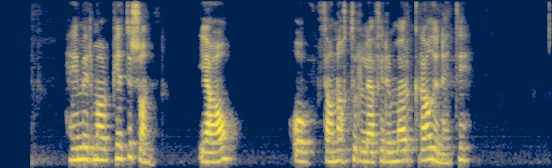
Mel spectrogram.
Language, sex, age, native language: Icelandic, female, 60-69, Icelandic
